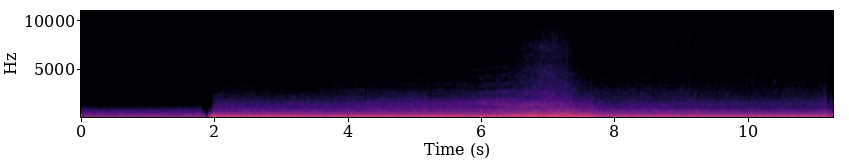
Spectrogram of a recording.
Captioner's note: street noise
